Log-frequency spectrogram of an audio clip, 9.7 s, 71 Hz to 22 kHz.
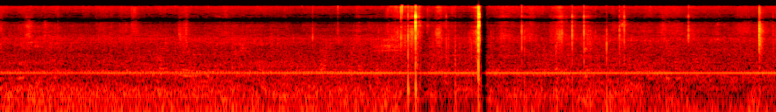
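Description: Keio 8000 series electric train running at steady speed, heard on board: a low rumble of wheels on rail with a steady, even-pitched hum over it. A few sharp clicks come around the middle.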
